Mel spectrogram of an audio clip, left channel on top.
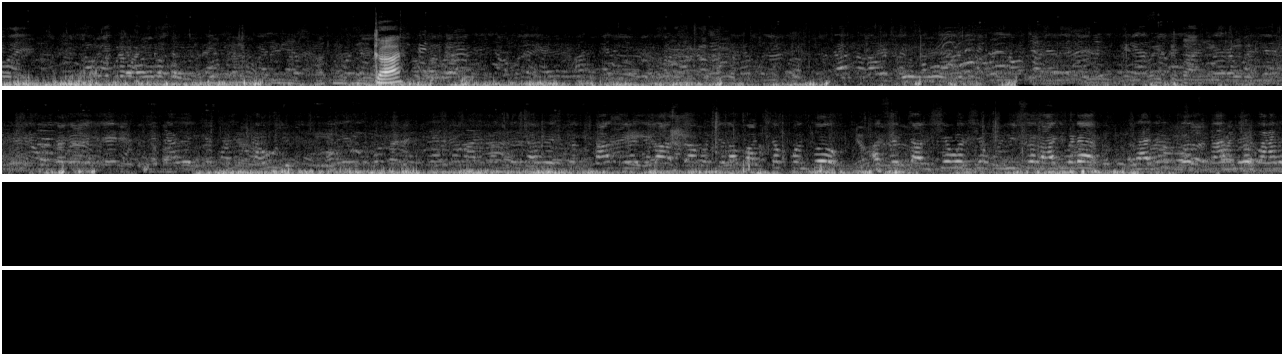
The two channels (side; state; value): right; silent; 57 dB below the other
